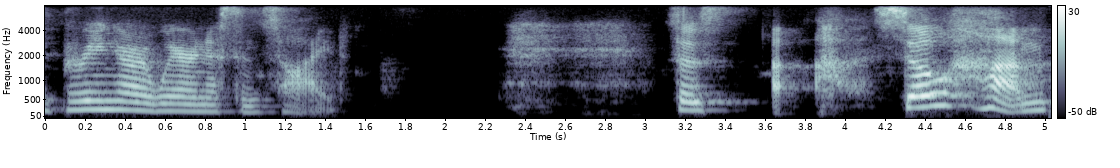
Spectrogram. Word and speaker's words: So Hum: our awareness inside so so hum can also be pronounced as hamsa and hamsa in sanskrit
